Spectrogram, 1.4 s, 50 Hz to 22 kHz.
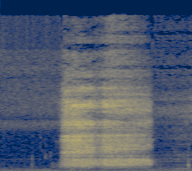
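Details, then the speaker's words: Rebuilt Midland Ross brake booster, 1970 Dodge Charger drum brakes, engine off: one sharp sub-second hiss as air enters while vacuum reserve depletes; normal breathing, no leak. "do you hear the booster breathing yes boosters have to breathe because when you're under vacuum from the plate something has to come in and take up the space know that they can equalize"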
